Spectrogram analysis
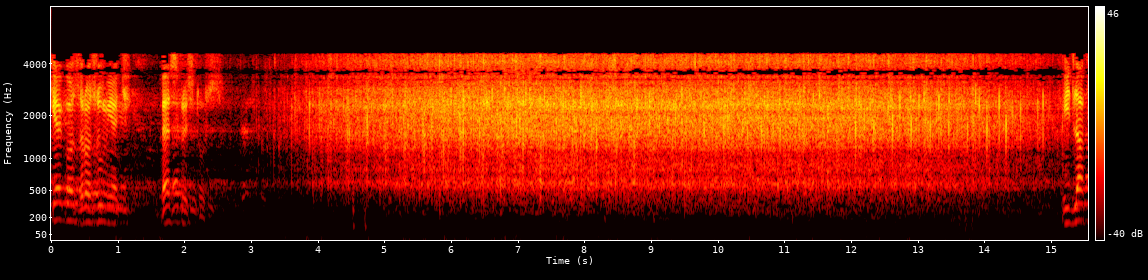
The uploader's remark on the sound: Poland 1979 - Homily at Mass in Victory Square, Warsaw at vigil of Pentecost.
